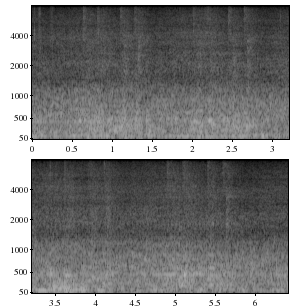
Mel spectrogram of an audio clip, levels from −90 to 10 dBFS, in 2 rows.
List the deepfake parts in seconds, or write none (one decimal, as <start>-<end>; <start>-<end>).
1.8-2.4; 3.3-5.5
